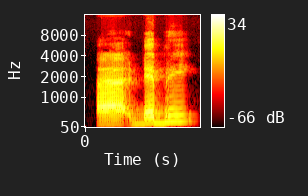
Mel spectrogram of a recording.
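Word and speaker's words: debris: और यहाँ पे ये डेब्री है, डेब्री, इसको बहुत मिस प्रोनाउंस किया जाता है, जो कचरा वगैरह होता है तो उसको कचरे को ये एस नहीं पढ़ा जाता, डेब्री है।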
